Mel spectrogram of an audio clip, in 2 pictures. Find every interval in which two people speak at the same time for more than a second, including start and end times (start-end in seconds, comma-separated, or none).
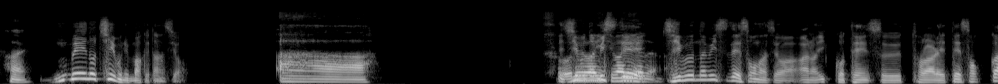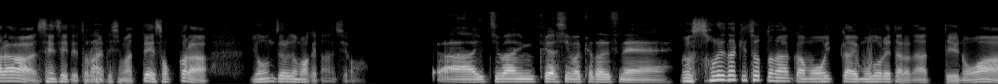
5.6-6.8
